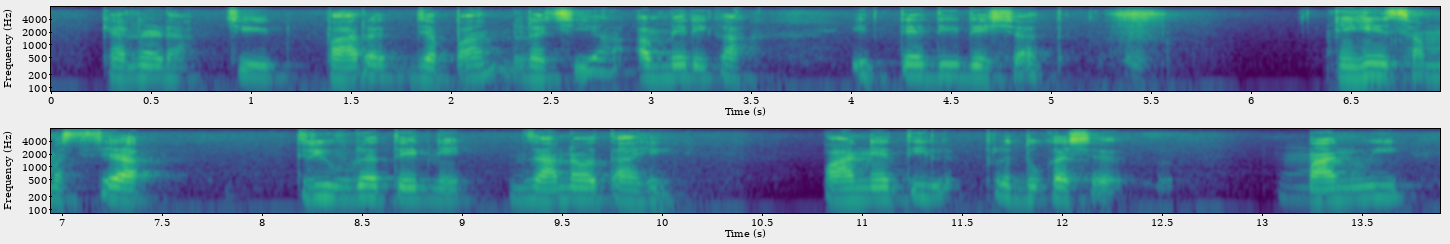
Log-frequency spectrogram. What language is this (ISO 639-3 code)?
mar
